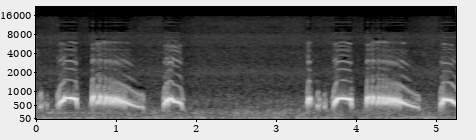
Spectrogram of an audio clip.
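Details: Spotted dove kept as a ground decoy to lure wild doves. It gives two cooing phrases. Each is a short coo, then a long burry coo sliding downward, then a short clear coo, with a quiet gap between the phrases.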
